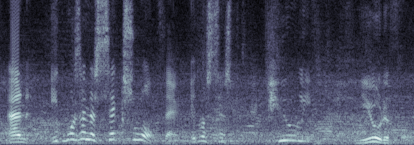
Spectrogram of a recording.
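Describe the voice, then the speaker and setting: A man's voice: extremely high pitch, wildly swooping pitch, normal speed. A middle-aged man from Finland, a photographer telling stories in an interview on a busy trade show floor. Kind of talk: casual interview storytelling. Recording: loud crowd noise behind.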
